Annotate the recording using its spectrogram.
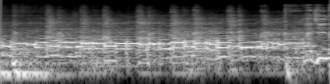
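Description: Kurdish halay dance music played by a live band: an instrumental melody line with no singing. The drum and bass beat drops out about half a second in and comes back near the end.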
